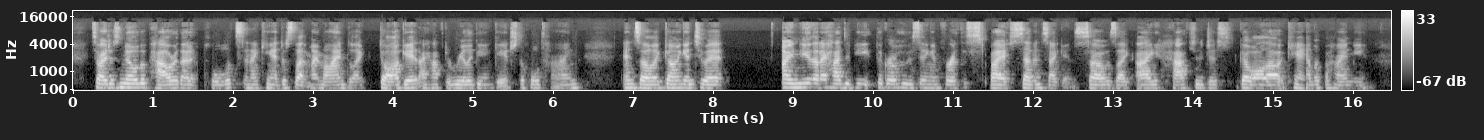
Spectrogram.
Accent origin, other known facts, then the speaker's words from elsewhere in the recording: Wisconsin, United States; Yeah, so in 2020, my parents moved here from Wisconsin. So I grew up in Wisconsin.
